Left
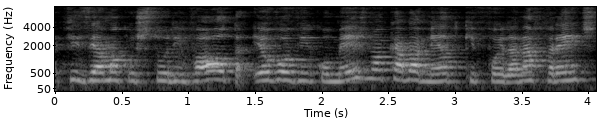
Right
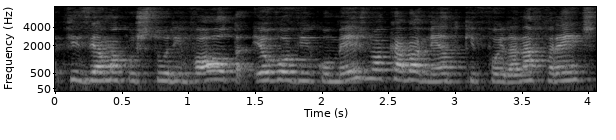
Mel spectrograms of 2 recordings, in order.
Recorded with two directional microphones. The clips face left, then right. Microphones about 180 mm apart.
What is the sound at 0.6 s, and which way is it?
Speech, 35° left (ahead or behind).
